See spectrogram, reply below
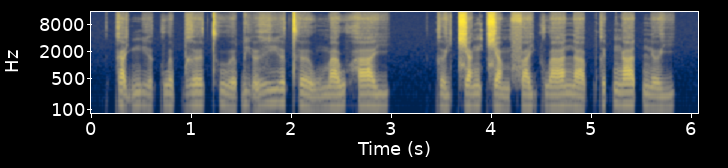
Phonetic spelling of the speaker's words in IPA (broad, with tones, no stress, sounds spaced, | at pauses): k a̰˧˨ j ŋ i˧˩ ə̯ k w ə˨˩ p̚ ɣ əː˨˦ t̪ʰ u˧˩ ə̯ ɓ ḭ˧˨ ə̯ ɣ i˧ ə̯ t̪ʰ əː˧˩ w m a˨˦ w h a˧ j | k ə˨˩ j t͡ɕ a˧ ŋ t͡ɕ a˨˩ m f a˧ j k w aː˨˦ n aː˨˩ p̚ k ə˦˥ t̚ ŋ aː˦˥ t̚ n ə˨˦ j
